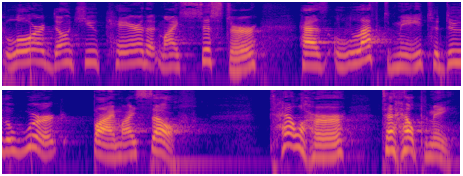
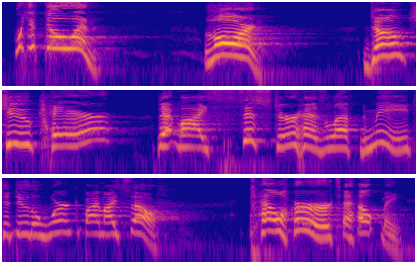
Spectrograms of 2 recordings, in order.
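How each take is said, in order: First: Quoting Martha. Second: High, loud, slow indignant outburst; exasperated Martha. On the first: A narrator's reading. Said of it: "She came to him and asked". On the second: Acted. Martha complains to Jesus about her sister, indignant and loud. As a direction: let Martha burst out at Jesus in frustration.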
